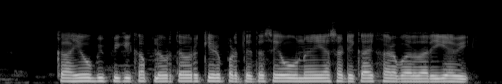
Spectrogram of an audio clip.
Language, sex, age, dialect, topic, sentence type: Marathi, male, 25-30, Northern Konkan, agriculture, question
